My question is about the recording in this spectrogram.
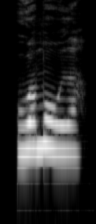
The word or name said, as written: urmoder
